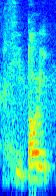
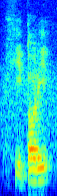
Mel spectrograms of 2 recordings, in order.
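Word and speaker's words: 一人: Se escribe con el kanji del uno más este kanji o del dos, pero su lectura es especial. Este es Hitori. Hitori. Y dos personas es Futari.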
